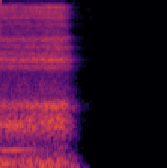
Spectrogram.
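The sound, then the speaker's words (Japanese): A single soft, breathy exhale blown into the listener's ear to close an ASMR ear-cleaning roleplay: a steady, airy hiss of about half a second that tapers off quickly into silence. “仕上げに、お耳に息を吹きかけますね。”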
